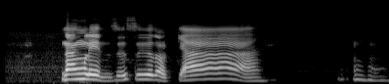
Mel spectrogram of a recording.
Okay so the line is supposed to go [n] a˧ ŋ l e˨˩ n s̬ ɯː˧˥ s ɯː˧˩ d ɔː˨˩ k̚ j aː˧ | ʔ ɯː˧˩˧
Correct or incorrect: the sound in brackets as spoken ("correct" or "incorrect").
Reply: correct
